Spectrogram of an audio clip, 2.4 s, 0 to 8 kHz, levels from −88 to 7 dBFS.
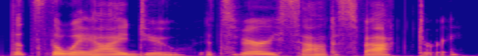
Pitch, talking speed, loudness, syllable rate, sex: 190 Hz, 175 wpm, -21 LUFS, 6.0 syllables/s, female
